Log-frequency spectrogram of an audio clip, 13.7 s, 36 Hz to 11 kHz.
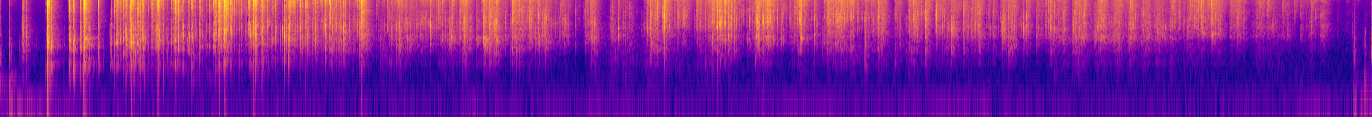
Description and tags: A plastic cup smashed. Recorded with a R09 stereo recorder
smash, kitchen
